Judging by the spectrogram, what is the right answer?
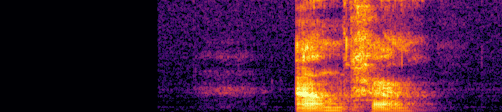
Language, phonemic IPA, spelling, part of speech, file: Dutch, /ˈaŋɣa/, aanga, verb, Nl-aanga.ogg
- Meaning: inflection of aangaan: 1. first-person singular dependent-clause present indicative 2. singular dependent-clause present subjunctive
